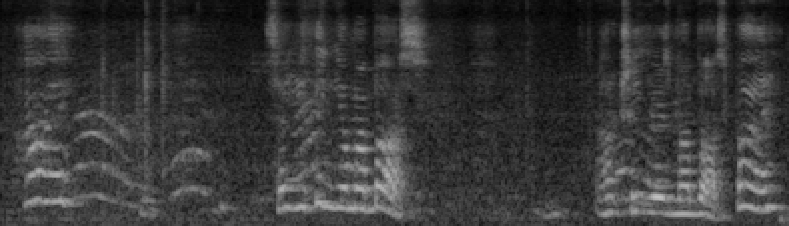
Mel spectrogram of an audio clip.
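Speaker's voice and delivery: mock-sweet curt hello and goodbye to the boss; cold dismissive greeting. Telling the congregation how he'd greet her, mildly mocking. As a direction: brush her off with a lightly voiced fake politeness. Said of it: "The next time I see her".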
